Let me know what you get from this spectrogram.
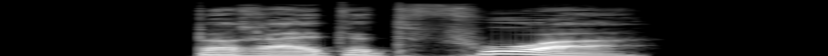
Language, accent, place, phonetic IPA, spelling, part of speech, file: German, Germany, Berlin, [bəˌʁaɪ̯tət ˈfoːɐ̯], bereitet vor, verb, De-bereitet vor.ogg
- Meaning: inflection of vorbereiten: 1. third-person singular present 2. second-person plural present 3. second-person plural subjunctive I 4. plural imperative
